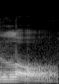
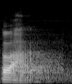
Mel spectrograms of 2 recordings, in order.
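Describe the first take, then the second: First: The syllable is heavy, with a rounded vowel. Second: The syllable is light, with an open vowel. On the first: "Sifat tebal ... berubah menjadi lo" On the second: "kalau sifatnya tipis"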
